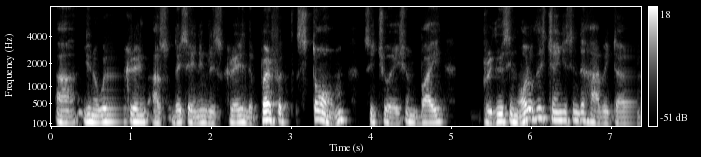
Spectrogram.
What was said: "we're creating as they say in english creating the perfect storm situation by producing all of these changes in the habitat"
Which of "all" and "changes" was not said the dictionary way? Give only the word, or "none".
changes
